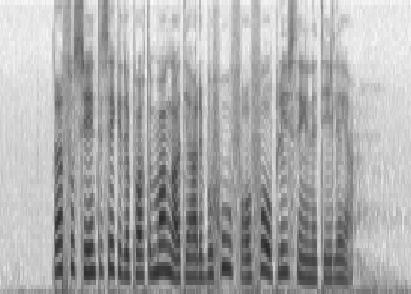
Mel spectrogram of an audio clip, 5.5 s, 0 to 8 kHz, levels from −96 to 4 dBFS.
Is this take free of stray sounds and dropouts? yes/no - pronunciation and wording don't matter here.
yes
